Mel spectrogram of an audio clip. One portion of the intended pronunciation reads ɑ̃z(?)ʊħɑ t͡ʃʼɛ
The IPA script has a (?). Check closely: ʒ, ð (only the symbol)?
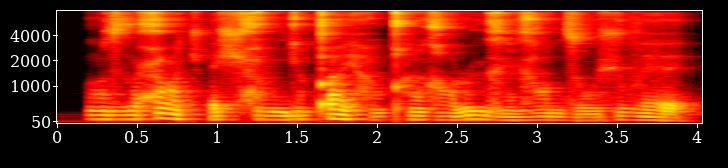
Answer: ð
